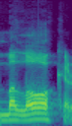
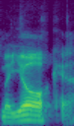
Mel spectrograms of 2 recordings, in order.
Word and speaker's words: Mallorca: You're right, but the amount of people that will call him Sellers, if you know it's double L in Spanish, how it's pronounced, like it's not Mallorca, is it? It's Mallorca. So you know the place.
